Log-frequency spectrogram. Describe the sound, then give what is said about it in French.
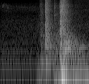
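A van's doors are opened as the van stops, giving two quick mechanical thunks a fraction of a second apart, with a heavier low-end bump on the second, fairly loud. “Enfin, la camionnette s'arrête, j'entends des portes s'ouvrir et un petit rayon de lumière me confirme que les trois ravisseurs se tenaient devant moi.”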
